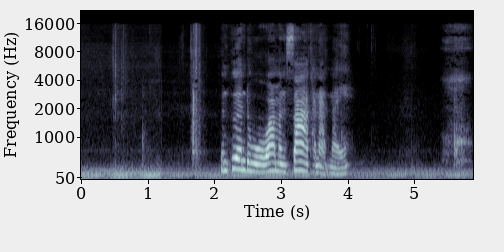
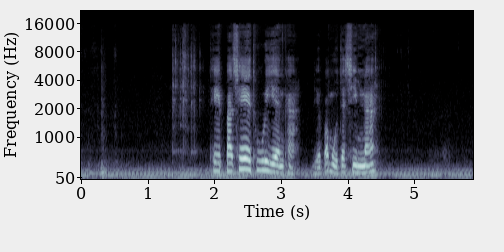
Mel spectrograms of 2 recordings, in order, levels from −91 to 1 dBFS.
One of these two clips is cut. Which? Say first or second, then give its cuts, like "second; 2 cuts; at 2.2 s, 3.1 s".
second; 1 cut; at 1.4 s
